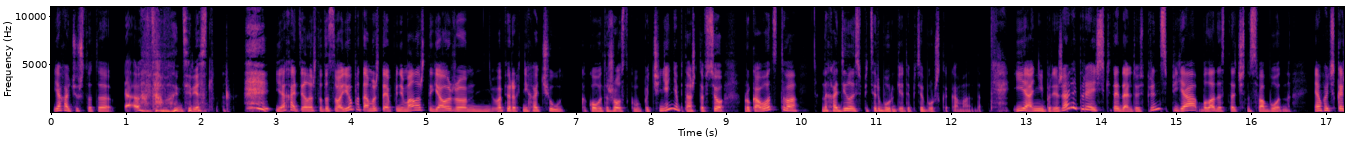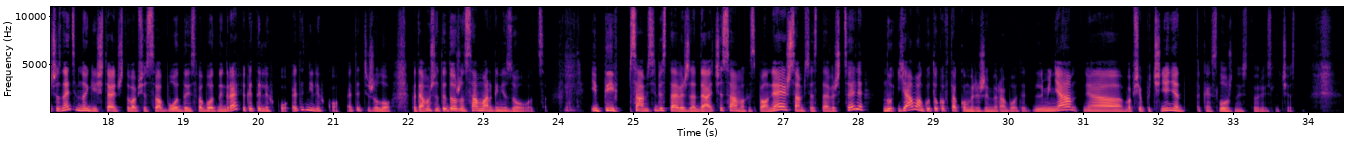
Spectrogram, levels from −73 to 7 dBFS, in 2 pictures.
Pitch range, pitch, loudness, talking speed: 165-200 Hz, 180 Hz, -19 LUFS, 180 wpm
